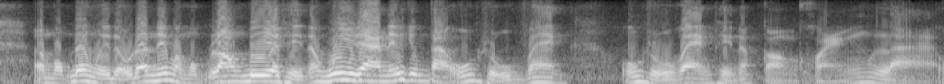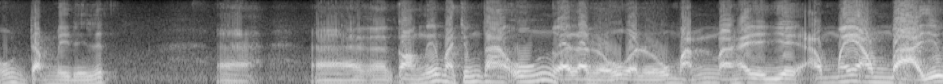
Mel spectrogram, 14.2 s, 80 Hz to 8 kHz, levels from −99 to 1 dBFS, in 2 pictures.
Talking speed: 220 wpm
